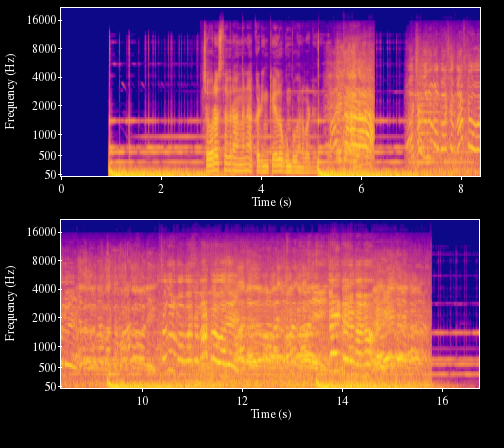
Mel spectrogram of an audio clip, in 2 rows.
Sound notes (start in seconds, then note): 5.3 crowd chanting; 8.9 crowd repeats; 12.1 crowd repeats; 15.7 crowd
